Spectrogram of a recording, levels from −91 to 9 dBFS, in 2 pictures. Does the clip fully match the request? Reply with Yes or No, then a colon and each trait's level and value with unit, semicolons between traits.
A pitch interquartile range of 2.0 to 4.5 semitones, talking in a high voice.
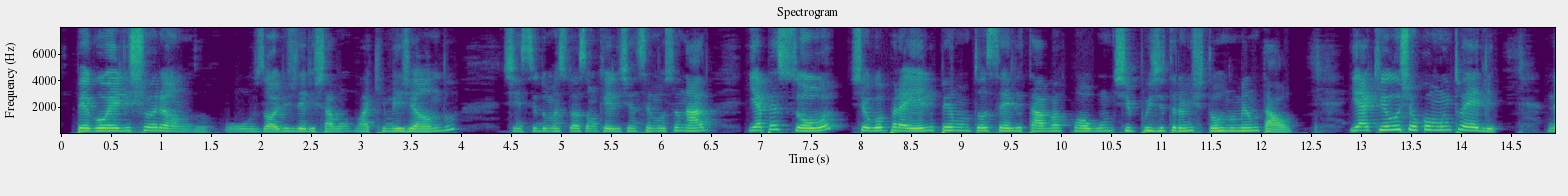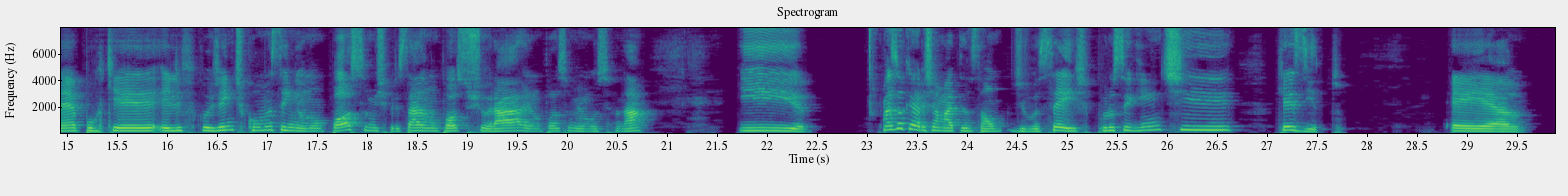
Yes: average, 3.7 semitones; high, 215 Hz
